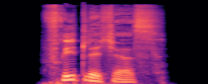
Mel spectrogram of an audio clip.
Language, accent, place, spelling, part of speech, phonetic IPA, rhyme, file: German, Germany, Berlin, friedliches, adjective, [ˈfʁiːtlɪçəs], -iːtlɪçəs, De-friedliches.ogg
- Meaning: strong/mixed nominative/accusative neuter singular of friedlich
